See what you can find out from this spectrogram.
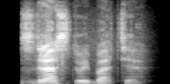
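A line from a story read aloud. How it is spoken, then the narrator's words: Forced out, strained. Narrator (Russian): выдавил из себя Егор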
